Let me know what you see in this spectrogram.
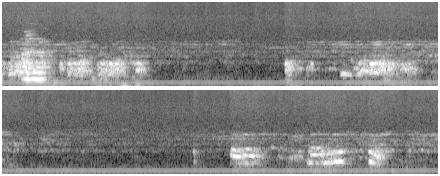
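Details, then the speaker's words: Female dog sleeping on a bed snoring loudly: gurgling, rumbling sleep breaths in short bursts over a steady room hum. "I can actually see the the sound lines going up when she snores loud you guys can definitely hear that oh she's so loud"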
